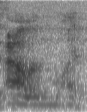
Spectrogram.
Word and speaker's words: Alain Whyte: well done good thank you but it is Alan white by the way we do know how to pronounce it yeah we do of course we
